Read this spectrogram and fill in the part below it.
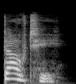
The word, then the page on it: doughty: British English; t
